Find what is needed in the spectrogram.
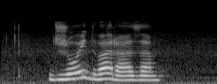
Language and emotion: Russian, neutral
